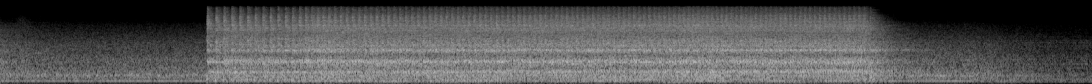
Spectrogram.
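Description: Pneumatic race-car jack's air supply: a loud rush of compressed air with a fast rattle that starts abruptly about two seconds in and cuts off near the end, over a steady low hum.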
